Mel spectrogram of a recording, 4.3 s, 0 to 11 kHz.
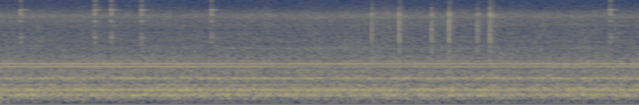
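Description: Several faint clicks of front-panel keys being pressed on a Yokogawa LS3300 AC power calibrator, more of them in the second half, over a steady background hum with a thin high tone.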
